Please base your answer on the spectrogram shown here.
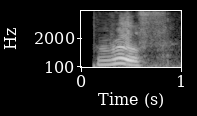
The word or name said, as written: roof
